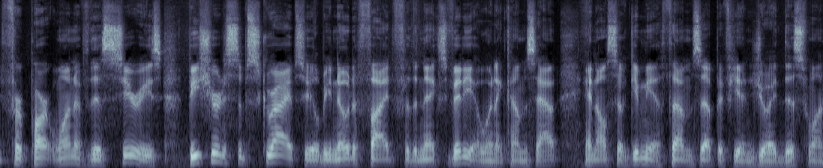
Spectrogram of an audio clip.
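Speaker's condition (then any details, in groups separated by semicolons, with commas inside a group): No condition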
